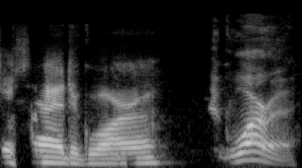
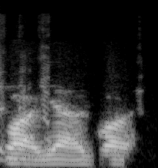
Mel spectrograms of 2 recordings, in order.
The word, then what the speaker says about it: Josiah Deguara: don't forget my guy that's on I always mispronounce his name. Out of Cincinnati, the tight end. Josiah DeGuara. That's DeGuara.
